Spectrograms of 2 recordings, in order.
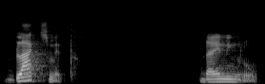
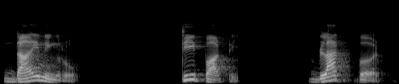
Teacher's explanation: so the first element is given stress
